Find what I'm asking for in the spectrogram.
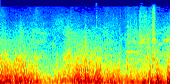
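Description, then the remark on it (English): A loud gust of wind buffets the microphone of a Sony Digital recorder in the morning, a dense low rumble that swells and roars steadily for a moment and rises again near the end, with no other sounds. The microphone faces backwards towards the speaker's body and has a new triple pop screen filter. “You hear that gust of wind?”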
